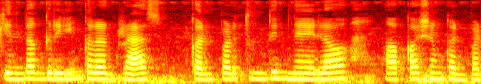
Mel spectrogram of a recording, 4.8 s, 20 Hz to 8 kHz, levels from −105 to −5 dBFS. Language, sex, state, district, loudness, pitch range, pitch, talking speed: Telugu, female, Andhra Pradesh, Guntur, -17 LUFS, 205-220 Hz, 210 Hz, 100 wpm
